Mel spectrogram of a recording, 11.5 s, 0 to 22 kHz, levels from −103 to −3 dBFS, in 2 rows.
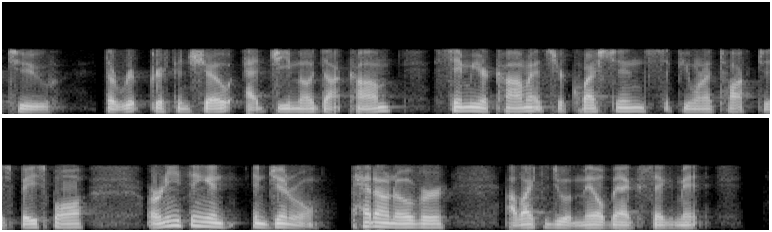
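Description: From start to finish the speech passes through a Bluetooth CVSD headset codec, which encodes one bit per sample saying only up or down, with an adapting step size. Its damage is plainly audible: sibilants turn scratchy, louder high-frequency sounds outrun the step and distort, and a granular hiss sits beneath everything. The rate fits a 64 kbps link. A spectrogram shows energy confined to roughly 150 Hz–3.7 kHz with nothing above 3.8 kHz, and the waveform looks grainy and stepped.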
